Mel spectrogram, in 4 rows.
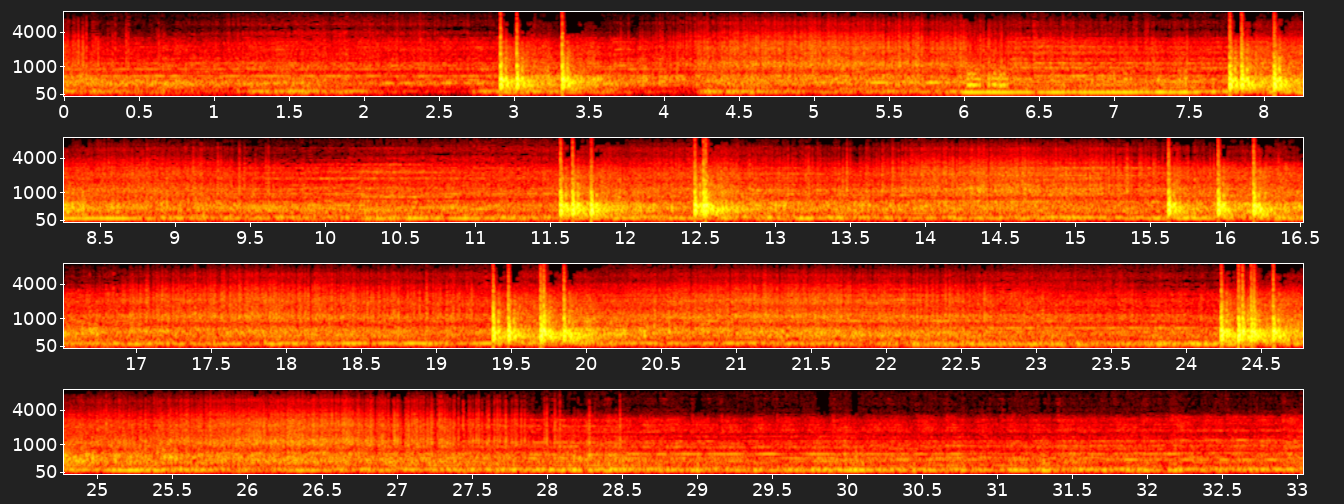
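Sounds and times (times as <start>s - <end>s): firework bangs: 0.0s - 33.0s.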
